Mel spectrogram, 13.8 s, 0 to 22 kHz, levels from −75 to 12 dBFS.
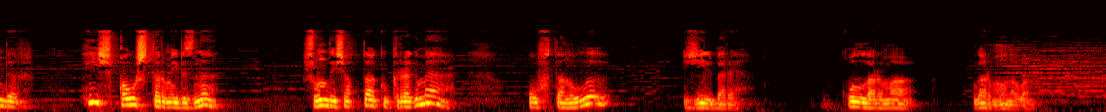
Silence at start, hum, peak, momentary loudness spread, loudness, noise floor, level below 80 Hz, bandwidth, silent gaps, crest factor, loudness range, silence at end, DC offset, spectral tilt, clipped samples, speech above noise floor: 0 s; none; -2 dBFS; 21 LU; -19 LUFS; -71 dBFS; -58 dBFS; 8.6 kHz; none; 18 dB; 7 LU; 0.05 s; under 0.1%; -5 dB/octave; under 0.1%; 52 dB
